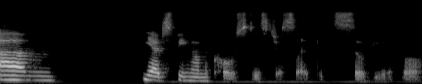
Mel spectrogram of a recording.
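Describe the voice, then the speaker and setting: Medium-pitched woman's voice with a Canadian accent. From Ontario, Canada. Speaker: folk musician. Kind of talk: interview. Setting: video call.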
